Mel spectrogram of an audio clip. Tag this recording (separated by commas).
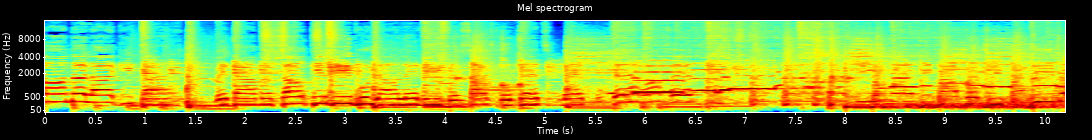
Jazz, Funk, Music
